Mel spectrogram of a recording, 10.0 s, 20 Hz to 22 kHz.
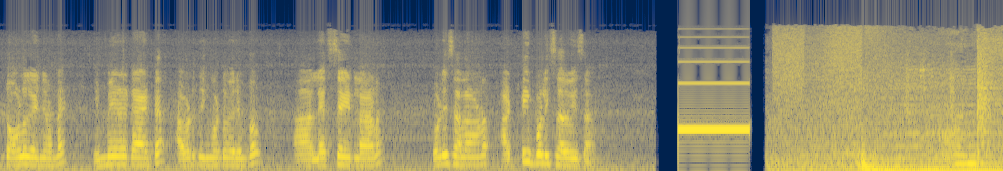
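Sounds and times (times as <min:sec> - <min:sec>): electronic beep: 0:06.8 - 0:07.5.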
